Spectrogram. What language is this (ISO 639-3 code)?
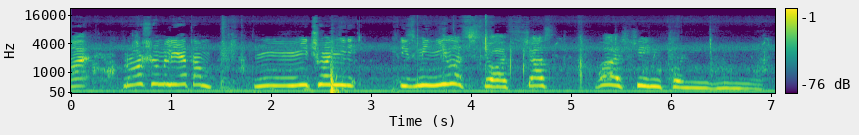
rus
